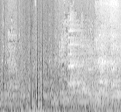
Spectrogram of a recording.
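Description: Near silence: room tone, with a faint, indistinct rise in sound from about halfway in.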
